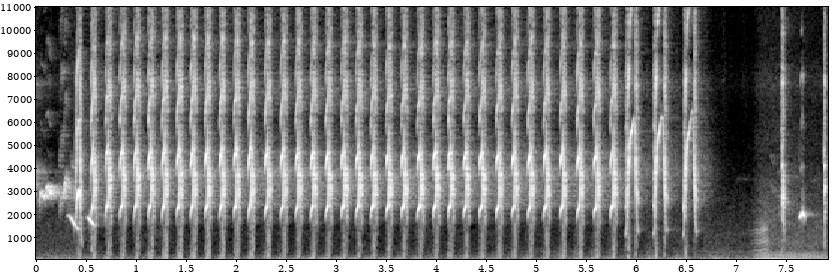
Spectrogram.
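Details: Black-winged myna singing vigorously for use as a lure: a long, rapid, very regular series of harsh high chatter notes, roughly three per second, breaking into scattered notes and a faint low rumble at the end.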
